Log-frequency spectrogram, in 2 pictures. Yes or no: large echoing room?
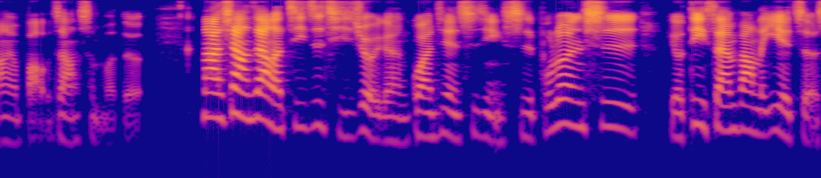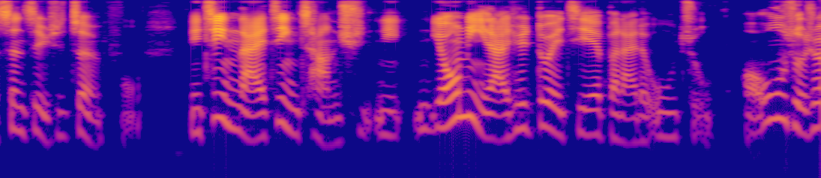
no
